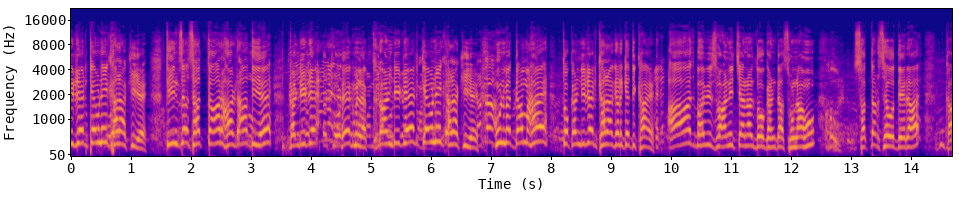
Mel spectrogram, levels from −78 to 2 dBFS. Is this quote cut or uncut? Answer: cut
